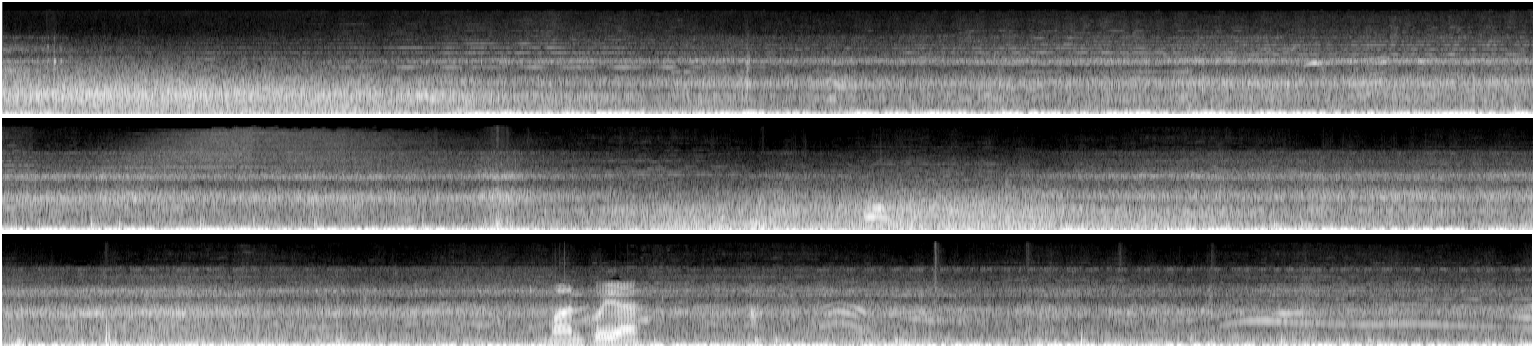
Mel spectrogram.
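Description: Wind rumbling on the microphone over a steady outdoor rush, with a brief high hiss about halfway through and a few spoken words near the end.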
